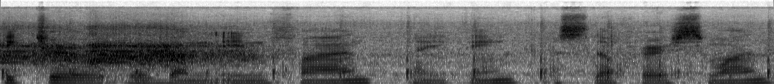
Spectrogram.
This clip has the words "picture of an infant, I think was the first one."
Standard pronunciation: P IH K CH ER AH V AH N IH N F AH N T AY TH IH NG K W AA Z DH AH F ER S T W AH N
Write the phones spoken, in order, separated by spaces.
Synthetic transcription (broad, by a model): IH K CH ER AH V AH N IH N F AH N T AY T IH NG K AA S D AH F ER S T W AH N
